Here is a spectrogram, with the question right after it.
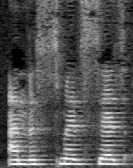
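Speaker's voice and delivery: ordinary delivery, nothing marked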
